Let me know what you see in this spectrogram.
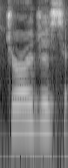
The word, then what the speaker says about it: Georgas: My last name is Georges. It rhymes with gorgeous.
